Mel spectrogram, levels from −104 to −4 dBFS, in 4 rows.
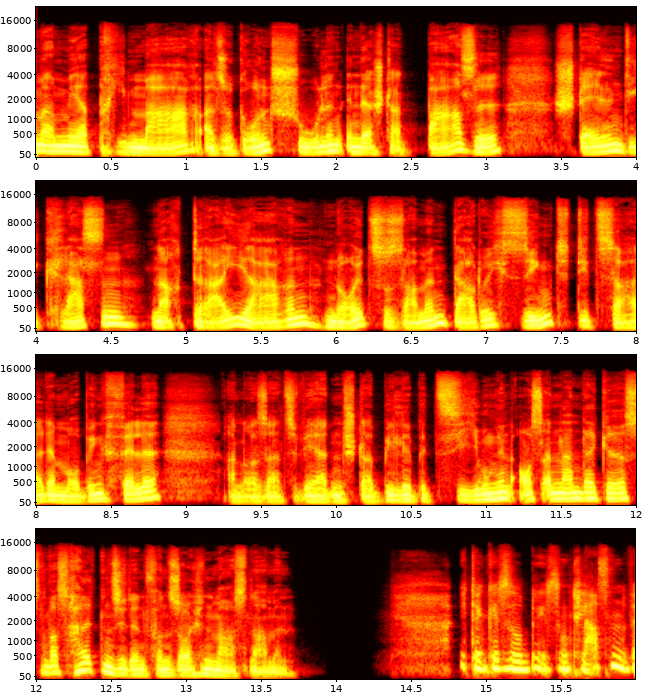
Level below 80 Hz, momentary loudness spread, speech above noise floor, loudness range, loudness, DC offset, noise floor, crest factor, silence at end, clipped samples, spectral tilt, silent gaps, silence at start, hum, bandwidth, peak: -40 dBFS; 6 LU; 63 dB; 2 LU; -20 LUFS; under 0.1%; -83 dBFS; 16 dB; 0 s; under 0.1%; -5 dB/octave; 13.95-14.24 s; 0 s; none; 14.5 kHz; -4 dBFS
